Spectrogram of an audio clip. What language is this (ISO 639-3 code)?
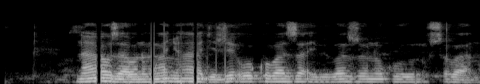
kin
